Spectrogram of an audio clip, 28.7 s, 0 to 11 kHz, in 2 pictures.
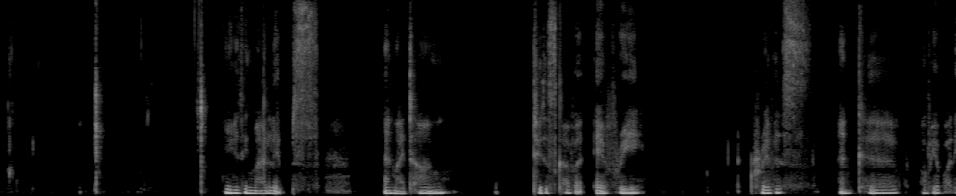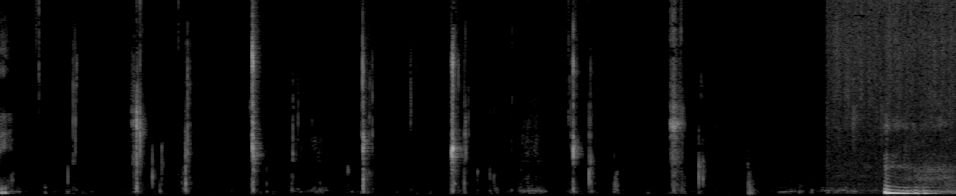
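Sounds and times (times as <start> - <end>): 
speech: 3.4 - 4.7, 5.8 - 6.8, 8.0 - 9.7, 11.3 - 14.6
scattered wet clicks and small drips: 26.8 - 28.6.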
